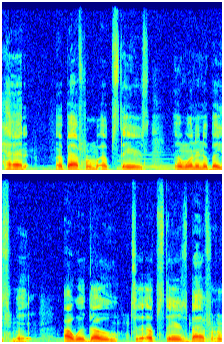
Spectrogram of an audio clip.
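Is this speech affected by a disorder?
Yes: cerebral palsy.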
